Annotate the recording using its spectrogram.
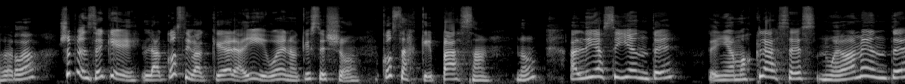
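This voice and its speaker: Casting: Argentine woman, 30s, high voice, lively slangy storyteller who acts out the quotes. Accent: Argentine Spanish. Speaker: storytime vlogger. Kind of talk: casual storytelling to camera.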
